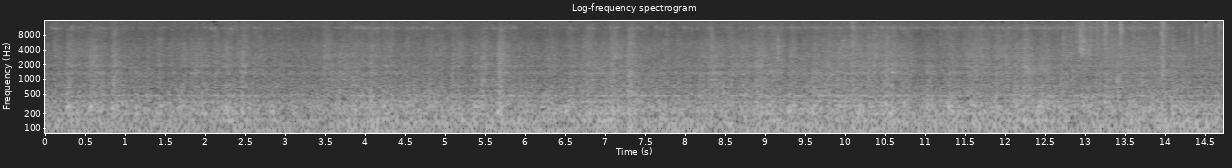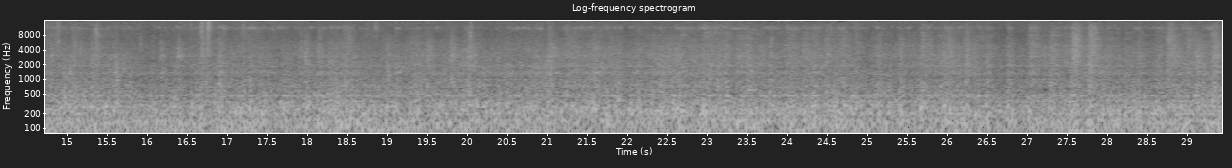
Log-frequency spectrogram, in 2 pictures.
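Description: Moving train's steady deep rumble, with faint rail clicks now and then.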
